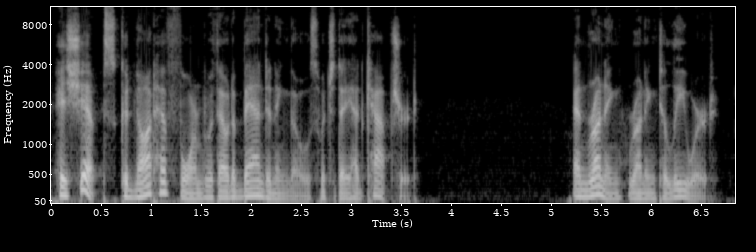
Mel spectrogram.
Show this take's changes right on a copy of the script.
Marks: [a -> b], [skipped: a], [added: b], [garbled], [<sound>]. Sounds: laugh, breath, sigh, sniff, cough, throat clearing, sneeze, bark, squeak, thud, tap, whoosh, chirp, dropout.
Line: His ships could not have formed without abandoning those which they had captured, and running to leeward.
His ships could not have formed without abandoning those which they had captured, and running [added: running] to leeward.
